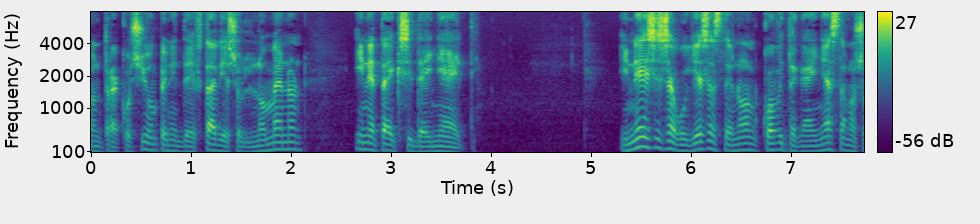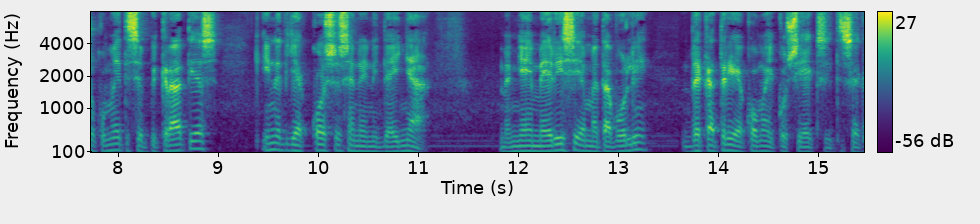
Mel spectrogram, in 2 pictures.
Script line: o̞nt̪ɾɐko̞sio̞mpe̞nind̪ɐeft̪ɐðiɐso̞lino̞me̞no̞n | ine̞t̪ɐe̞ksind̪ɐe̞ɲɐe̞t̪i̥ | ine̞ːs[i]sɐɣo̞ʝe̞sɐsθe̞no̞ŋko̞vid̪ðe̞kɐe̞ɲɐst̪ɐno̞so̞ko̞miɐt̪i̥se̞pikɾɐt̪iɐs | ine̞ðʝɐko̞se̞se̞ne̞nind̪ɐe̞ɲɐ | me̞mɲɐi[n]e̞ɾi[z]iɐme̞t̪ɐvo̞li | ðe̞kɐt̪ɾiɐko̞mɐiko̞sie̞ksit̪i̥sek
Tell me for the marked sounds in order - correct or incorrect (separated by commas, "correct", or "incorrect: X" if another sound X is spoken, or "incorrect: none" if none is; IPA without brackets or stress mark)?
correct, incorrect: m, incorrect: s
